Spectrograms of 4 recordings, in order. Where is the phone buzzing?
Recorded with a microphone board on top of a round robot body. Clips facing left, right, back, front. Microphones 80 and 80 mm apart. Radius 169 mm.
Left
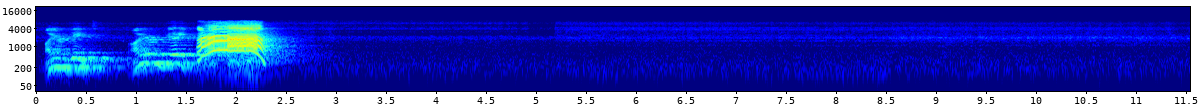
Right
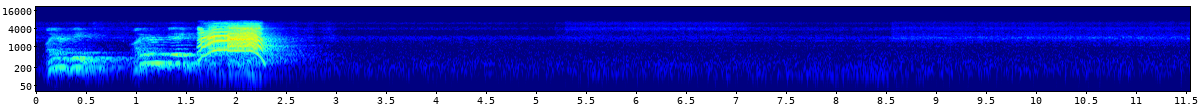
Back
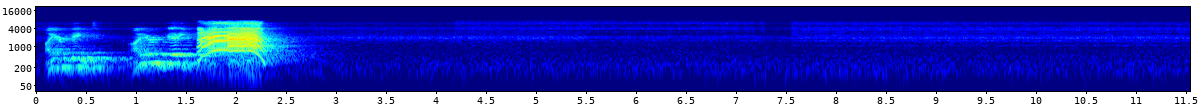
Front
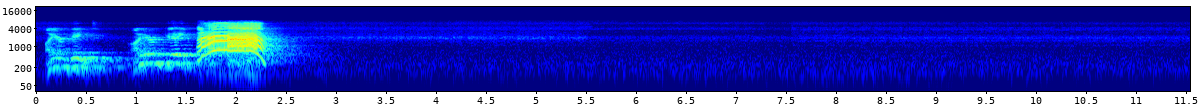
No phone buzzing in this recording.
